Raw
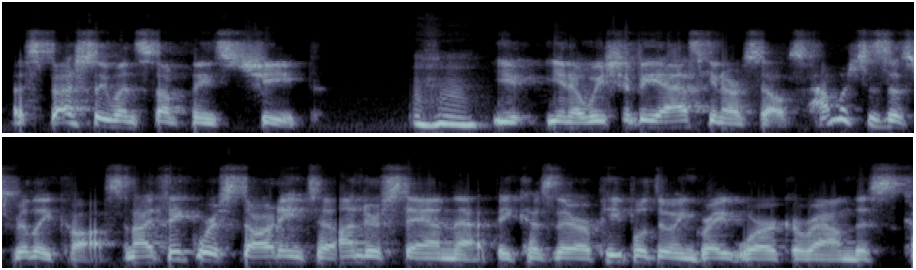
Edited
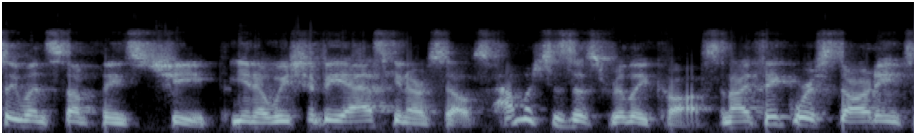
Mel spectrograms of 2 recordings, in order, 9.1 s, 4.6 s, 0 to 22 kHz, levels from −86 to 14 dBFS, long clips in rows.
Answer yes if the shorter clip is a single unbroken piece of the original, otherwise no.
no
